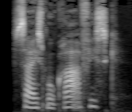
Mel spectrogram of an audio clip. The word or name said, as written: seismografisk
